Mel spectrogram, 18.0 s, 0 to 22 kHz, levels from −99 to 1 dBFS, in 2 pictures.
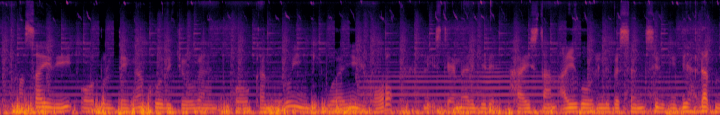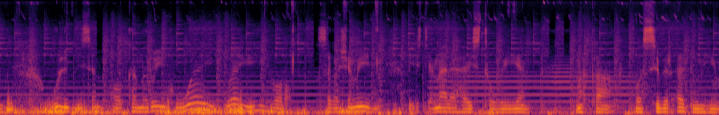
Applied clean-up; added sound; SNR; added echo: none; Drum kit + Trumpet; 19 dB; none.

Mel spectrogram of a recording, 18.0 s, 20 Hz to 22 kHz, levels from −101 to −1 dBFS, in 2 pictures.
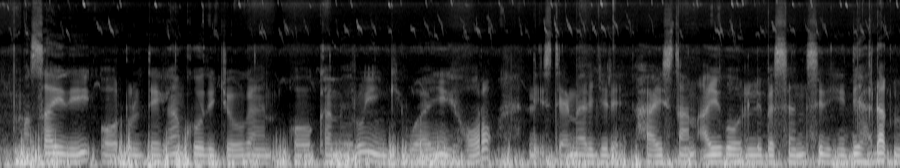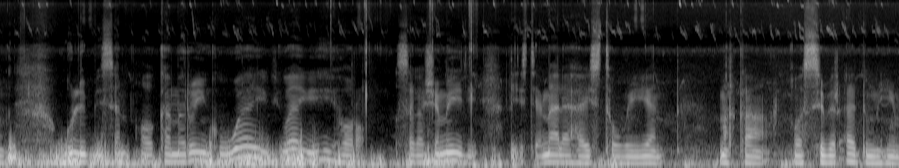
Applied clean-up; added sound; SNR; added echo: none; none; none; none.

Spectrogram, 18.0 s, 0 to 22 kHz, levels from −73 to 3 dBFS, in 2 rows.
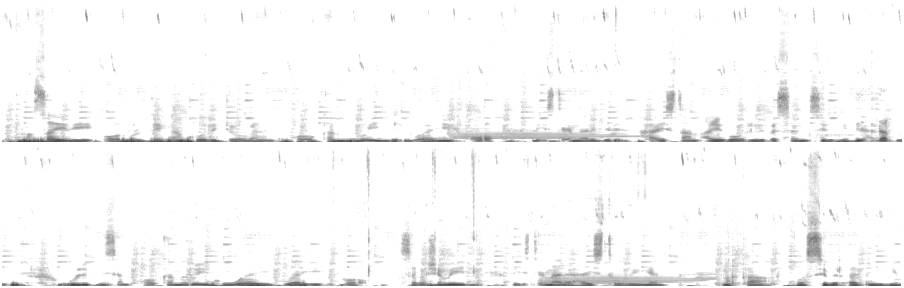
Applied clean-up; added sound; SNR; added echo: classical method Wiener filter.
